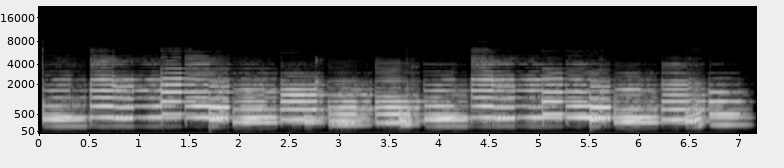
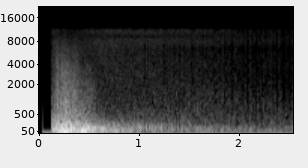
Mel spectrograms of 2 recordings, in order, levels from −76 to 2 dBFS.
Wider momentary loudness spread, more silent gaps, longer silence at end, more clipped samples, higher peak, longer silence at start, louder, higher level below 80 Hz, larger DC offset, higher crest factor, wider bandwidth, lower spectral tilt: second, 4 LU vs 26 LU; neither; second, 0.05 s vs 0.95 s; neither; about the same, -2 dBFS vs -2 dBFS; about the same, 0 s vs 0.1 s; first, -16 LUFS vs -19 LUFS; second, -78 dBFS vs -22 dBFS; second, under 0.1% vs 0.5%; about the same, 14 dB vs 18 dB; second, 6.4 kHz vs 11.5 kHz; about the same, -7 dB/octave vs -7.5 dB/octave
